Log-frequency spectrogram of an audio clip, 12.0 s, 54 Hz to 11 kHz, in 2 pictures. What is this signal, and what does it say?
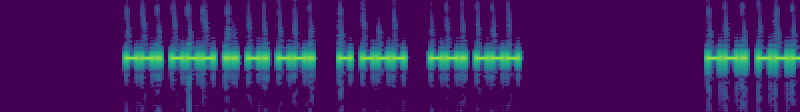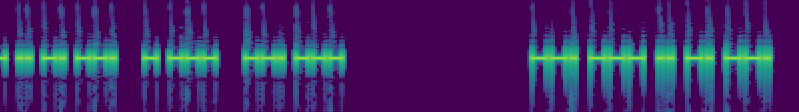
Morse code, heard as a keyed tone, about 40 wpm, 700 Hz. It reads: GOING TO GO GOING TO GO GOING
